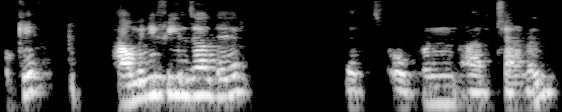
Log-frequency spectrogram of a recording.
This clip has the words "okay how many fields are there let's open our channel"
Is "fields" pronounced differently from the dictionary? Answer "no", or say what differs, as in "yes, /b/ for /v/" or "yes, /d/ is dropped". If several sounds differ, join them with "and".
no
